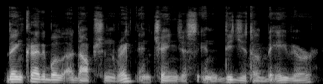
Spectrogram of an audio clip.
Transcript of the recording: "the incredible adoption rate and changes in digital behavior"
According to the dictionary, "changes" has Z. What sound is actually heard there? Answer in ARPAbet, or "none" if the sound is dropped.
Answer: S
